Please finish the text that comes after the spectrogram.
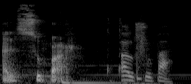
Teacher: the o sound like you so it's El Super Al super and you don't say the r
